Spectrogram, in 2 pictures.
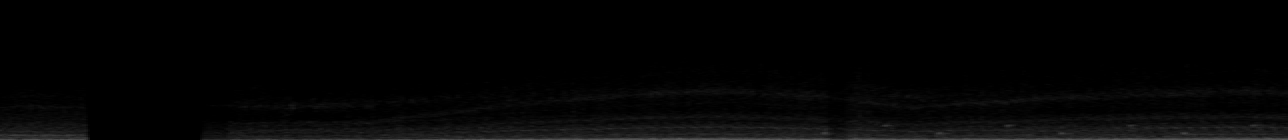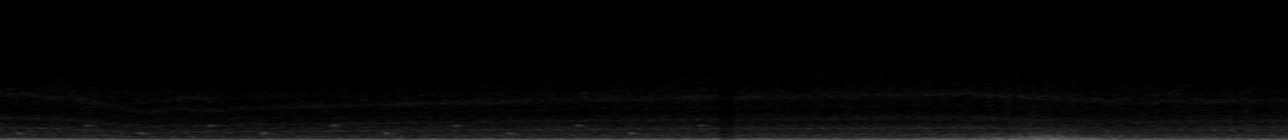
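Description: A bus engine revs up and down as the bus pulls away.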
